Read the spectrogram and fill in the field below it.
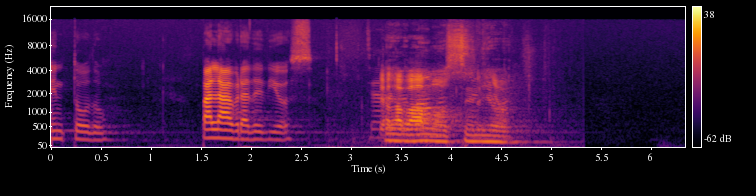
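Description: A young woman speaks calmly through a microphone.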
